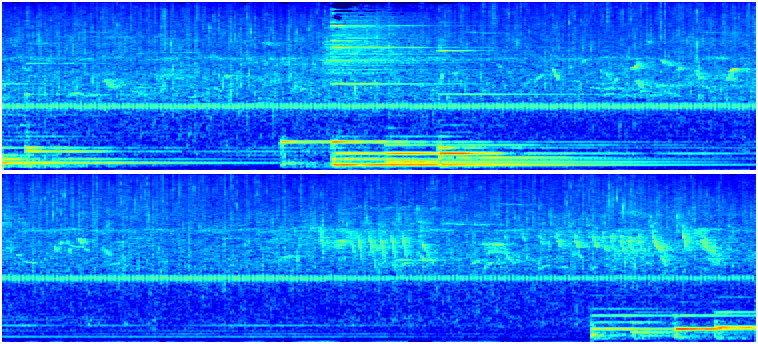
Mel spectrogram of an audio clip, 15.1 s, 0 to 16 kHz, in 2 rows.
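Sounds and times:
soft background music: 0.0s - 8.7s, 13.5s - 15.0s
steady high drone: 0.0s - 12.4s
small birds chirping: 0.0s - 15.0s.

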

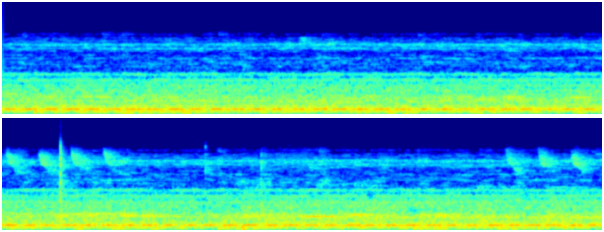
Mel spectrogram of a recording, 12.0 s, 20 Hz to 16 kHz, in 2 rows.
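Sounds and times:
steady low hum: 0.0s - 12.0s
bird chirps: 6.0s - 7.4s, 11.0s - 12.0s.

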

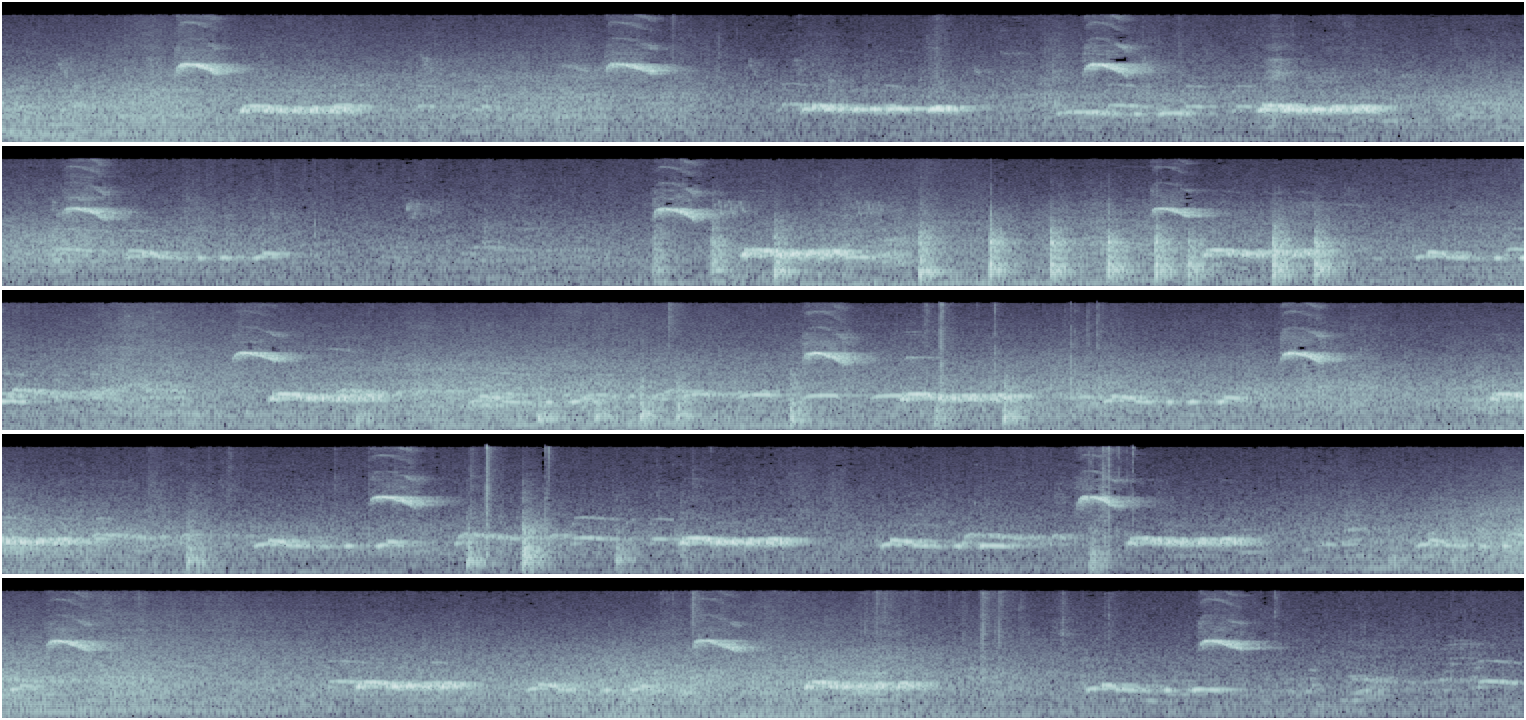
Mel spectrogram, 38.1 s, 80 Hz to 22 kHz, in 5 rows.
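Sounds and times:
dove cooing: 0.9s - 2.5s, 3.9s - 7.0s, 8.0s - 9.1s, 11.2s - 12.1s, 13.4s - 22.0s, 22.6s - 31.0s, 32.1s - 35.2s, 35.8s - 36.8s, 37.4s - 38.0s.

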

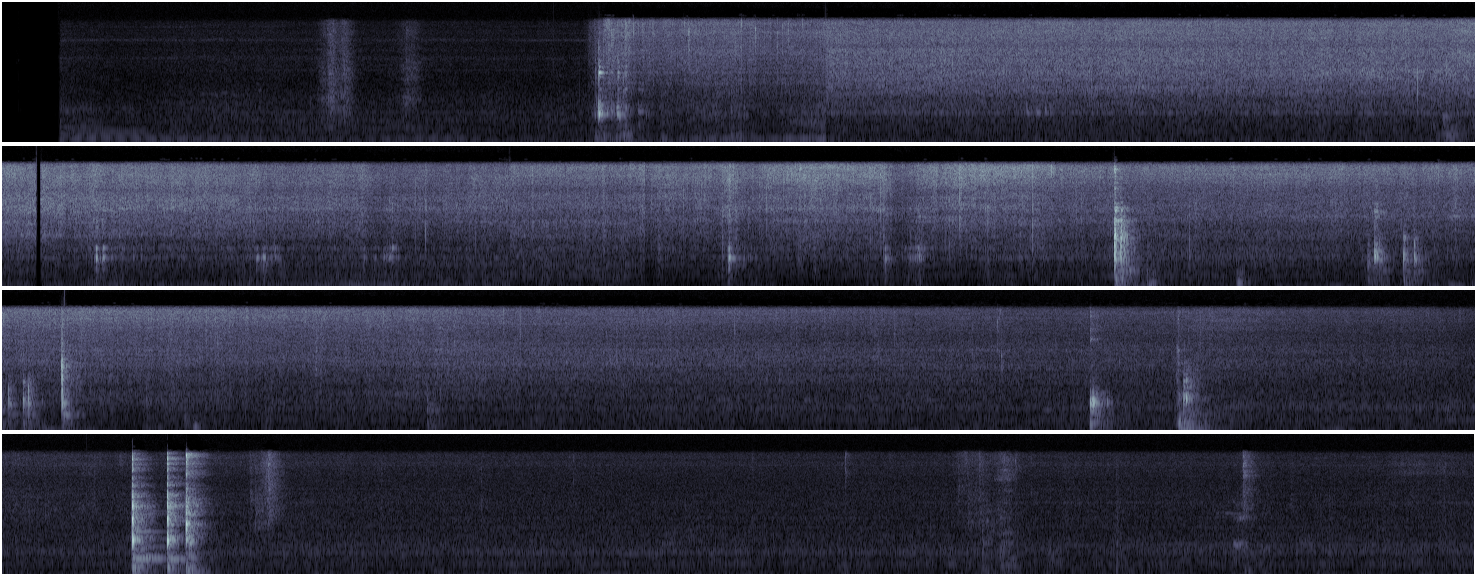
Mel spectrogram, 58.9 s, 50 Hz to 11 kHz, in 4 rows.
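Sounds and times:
food sizzling in butter: 5.9s - 44.0s.

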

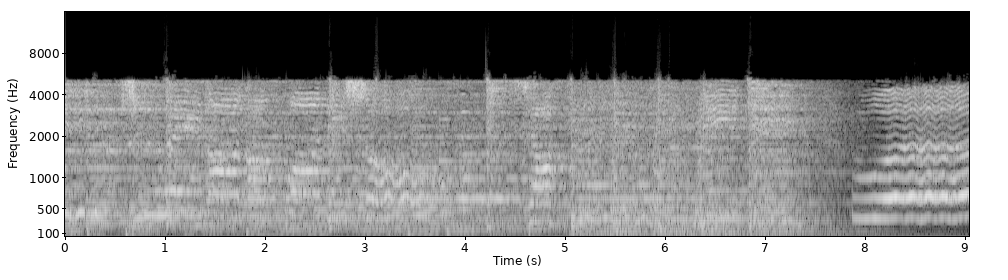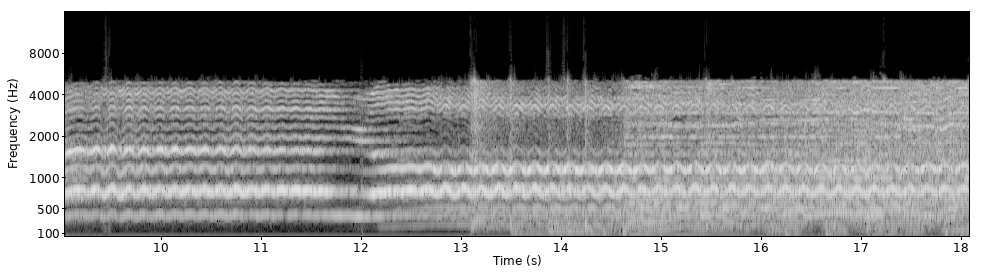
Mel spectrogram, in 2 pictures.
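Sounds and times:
band playing: 0.0s - 7.8s, 13.1s - 18.0s
man and woman singing a ballad: 0.0s - 18.0s.

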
